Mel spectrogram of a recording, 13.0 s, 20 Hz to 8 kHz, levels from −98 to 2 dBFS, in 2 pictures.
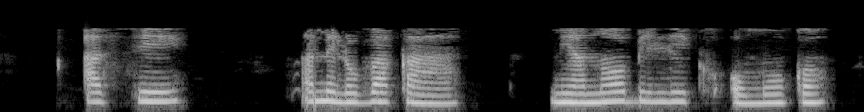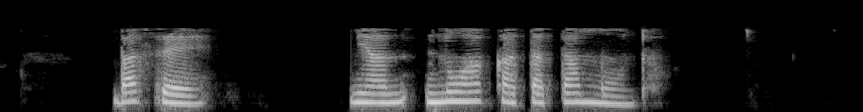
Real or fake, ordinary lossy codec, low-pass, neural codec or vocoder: real; AAC, 16 kbps; 7.2 kHz; none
